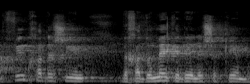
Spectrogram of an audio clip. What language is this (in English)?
Hebrew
